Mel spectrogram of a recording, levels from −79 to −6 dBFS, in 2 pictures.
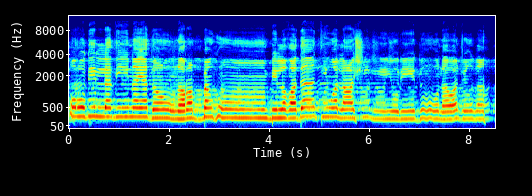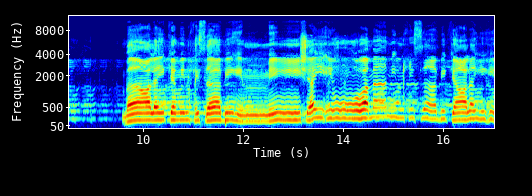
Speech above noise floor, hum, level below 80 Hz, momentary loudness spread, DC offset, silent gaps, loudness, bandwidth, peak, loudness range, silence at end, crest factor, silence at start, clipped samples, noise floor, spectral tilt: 32 dB; none; -72 dBFS; 10 LU; under 0.1%; none; -20 LUFS; 11 kHz; -2 dBFS; 4 LU; 0 s; 18 dB; 0 s; under 0.1%; -52 dBFS; -5 dB/octave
